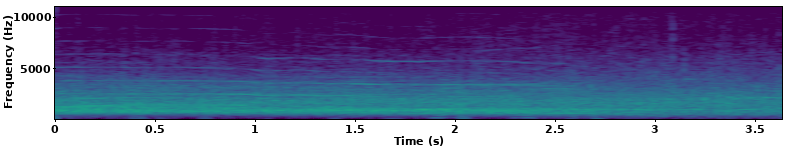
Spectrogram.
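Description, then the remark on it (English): A crowd in Richmond in 2019 lets out a loud, sustained rebel yell, a dense wall of high whoops and hollering that holds steady for nearly four seconds with some clapping mixed in. “That, I presume, was the rebel yell I've heard so much about.”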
